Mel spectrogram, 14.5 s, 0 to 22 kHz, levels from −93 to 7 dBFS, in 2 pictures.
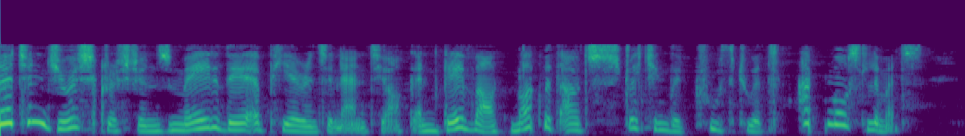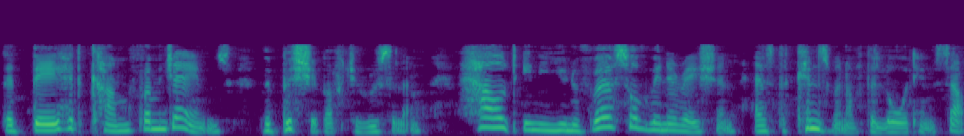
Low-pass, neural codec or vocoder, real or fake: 5.4 kHz; none; real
